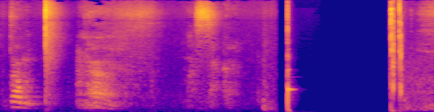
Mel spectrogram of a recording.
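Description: A sharp slap, a hand striking a face, about half a second in, among short vocal sounds; a single sharp click follows near the three-second mark.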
